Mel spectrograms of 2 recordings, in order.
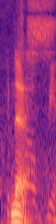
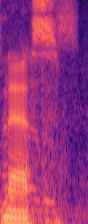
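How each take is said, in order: First: The vowel is a short 'uh' sound. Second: The vowel is an open 'ah' sound. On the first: "a little bit closer to like Nus than Nas" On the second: "We'll just go with [name]"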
